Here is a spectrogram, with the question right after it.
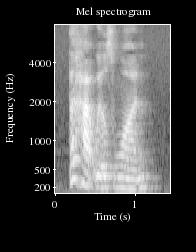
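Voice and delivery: ordinary delivery

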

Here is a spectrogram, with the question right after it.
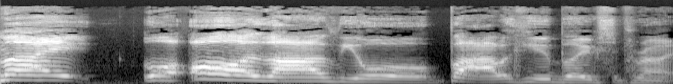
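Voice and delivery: mock spaced-out, stoned, very slow drawl. Retelling a phone order from a caller who was baked: imitating a stoned caller. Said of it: "He was clearly baked".

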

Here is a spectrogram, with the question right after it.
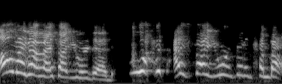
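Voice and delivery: very high, squealing, screaming dog voice. Retelling a dog greeting its owner after days apart: imitating a screaming dog.

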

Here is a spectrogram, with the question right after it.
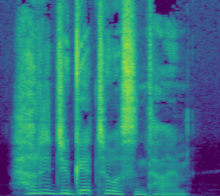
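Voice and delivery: ordinary delivery

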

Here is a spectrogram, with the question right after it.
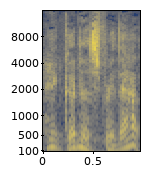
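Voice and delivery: said with a sigh. Chester responds after Miss Bilberry exclaims over the house, sighing. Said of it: "sighed Chester".

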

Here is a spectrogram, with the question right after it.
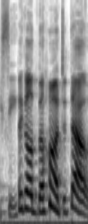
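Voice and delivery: hammy, campy, spooky vampire voice. Two speakers joke about a haunted house, Count Chocula voice. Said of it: "Why do I sound like Count Chocula?".

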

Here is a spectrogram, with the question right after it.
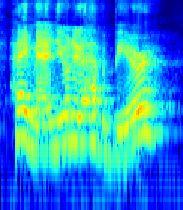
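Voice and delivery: put-on Australian accent blended with Canadian accent. Imitating a friend's mixed accent: imitating Peter's Canadian Australian accent. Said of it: "that's how Peter sounds".

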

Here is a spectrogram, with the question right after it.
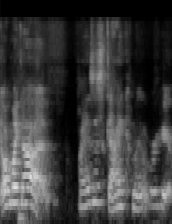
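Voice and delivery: ordinary talk

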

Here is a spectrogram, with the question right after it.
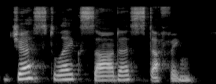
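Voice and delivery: ordinary delivery

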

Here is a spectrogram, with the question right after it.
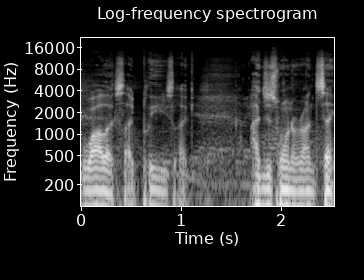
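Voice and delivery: put-on pleading tone. Retelling asking the coach to run second leg: retelling own begging. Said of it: "I was begging Wallace".

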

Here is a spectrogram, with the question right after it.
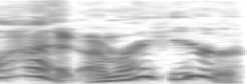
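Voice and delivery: play-acted indignant voice, very high and drawn out. Imitating a distracted gamer who answers when called: indignant reply. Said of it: "he has that kinda indignant".

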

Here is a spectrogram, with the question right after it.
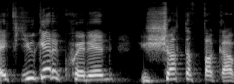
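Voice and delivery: enraged, furious tone. Ranting about a director who was acquitted, furious. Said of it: "I'm so fucking angry".

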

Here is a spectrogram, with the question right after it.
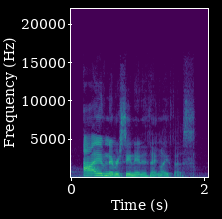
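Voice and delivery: plain

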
